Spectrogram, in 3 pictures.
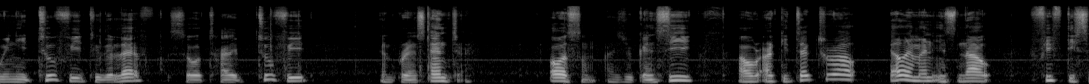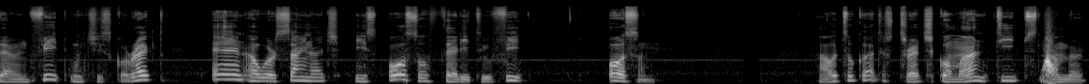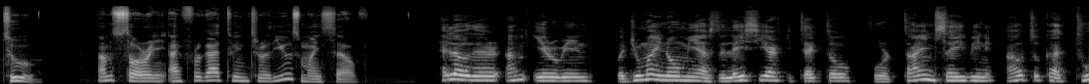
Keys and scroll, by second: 2.5 typing, 3.8 typing, 5.2 Return.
